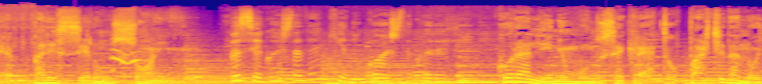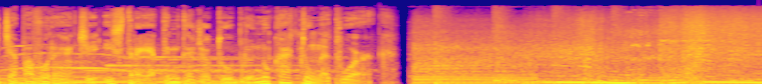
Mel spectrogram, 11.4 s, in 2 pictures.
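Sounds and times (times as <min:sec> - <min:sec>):
speech: 0:00.4 - 0:09.0
Mitsubishi Lancer car engine revving in a car commercial: 0:08.8 - 0:11.4.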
